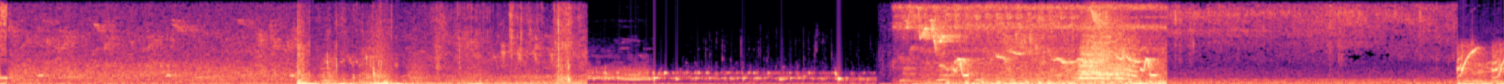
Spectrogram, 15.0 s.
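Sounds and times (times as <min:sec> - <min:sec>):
outdoor rustling: 0:00.0 - 0:06.4, 0:08.8 - 0:14.6
birds chirping: 0:00.0 - 0:06.6, 0:08.8 - 0:11.7.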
